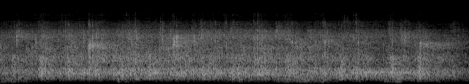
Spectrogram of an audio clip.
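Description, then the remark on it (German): Audience applause for a preacher who is about to preach in German for the first time. A steady wash of many hands clapping holds at an even, fairly loud level for about five seconds before easing slightly at the end, with no voices over it. “Und können wir ihm einfach einen Applaus geben?”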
